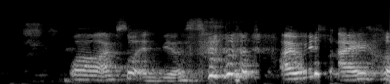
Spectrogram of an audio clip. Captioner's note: laughs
